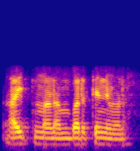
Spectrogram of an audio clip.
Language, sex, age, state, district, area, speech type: Kannada, male, 18-30, Karnataka, Bidar, urban, conversation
